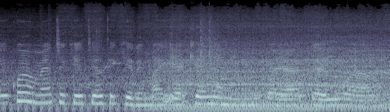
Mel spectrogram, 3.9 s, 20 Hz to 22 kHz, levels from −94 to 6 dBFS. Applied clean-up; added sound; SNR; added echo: none; Engine; 3 dB; none.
